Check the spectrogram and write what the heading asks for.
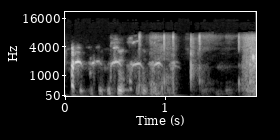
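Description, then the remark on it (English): A fairly loud run of nasal, raspy quacks in quick succession, followed after a brief pause by a few more choppy bursts and a rising hiss at the end. “What, what kind of quacking is going on over there, man?”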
